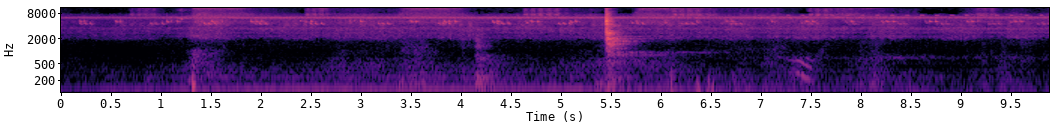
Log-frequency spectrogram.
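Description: Night insects, crickets, chirping faintly and steadily: a high trill with evenly repeating pulses. About halfway through there is one sharp click, followed by a few dull thumps.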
